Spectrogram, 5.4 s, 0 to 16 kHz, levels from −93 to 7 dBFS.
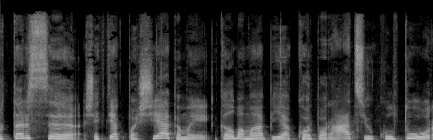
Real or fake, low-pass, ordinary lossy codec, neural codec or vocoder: fake; 14.4 kHz; MP3, 96 kbps; vocoder, 44.1 kHz, 128 mel bands, Pupu-Vocoder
